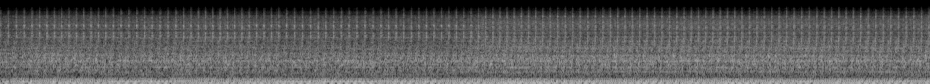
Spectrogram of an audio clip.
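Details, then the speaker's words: Cold VW Golf 2 (carburetted) idling after first start: fast, light, steady metallic ticking from the top end; owners think it is not the injectors but maybe the tappets (poussoirs), cause unconfirmed. "c'est pas les injecteurs c'est peut être que les poussoirs"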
